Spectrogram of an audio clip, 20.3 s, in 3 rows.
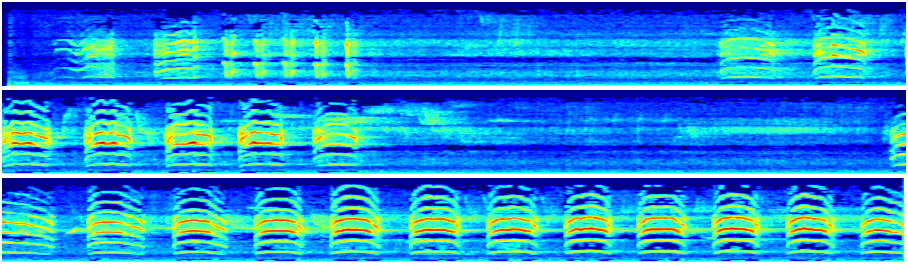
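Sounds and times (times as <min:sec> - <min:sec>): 
middle spotted woodpecker contact call: 0:00.4 - 0:04.0, 0:05.4 - 0:10.3, 0:13.4 - 0:20.3.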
